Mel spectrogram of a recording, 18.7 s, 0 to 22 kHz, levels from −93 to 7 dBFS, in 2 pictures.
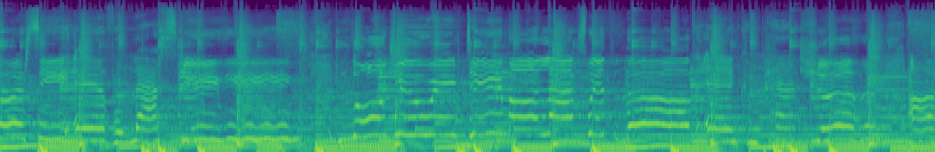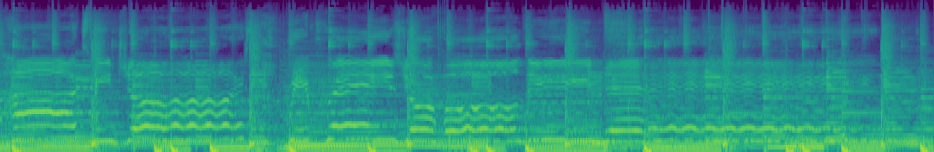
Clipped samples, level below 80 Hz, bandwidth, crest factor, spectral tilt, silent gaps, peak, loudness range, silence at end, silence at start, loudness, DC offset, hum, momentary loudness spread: under 0.1%; -20 dBFS; 17.5 kHz; 14 dB; -5.5 dB/octave; none; 0 dBFS; 1 LU; 0 s; 0 s; -14 LUFS; under 0.1%; none; 4 LU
